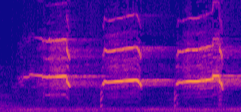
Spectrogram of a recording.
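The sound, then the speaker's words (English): A bald eagle calls in three high, thin whistled bursts, each with a quavering, chittering edge, heard alone over a faint low background rumble. “Benjamin Franklin didn't want this bird to be our national bird because these birds steal prey from other animals by chasing them down”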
